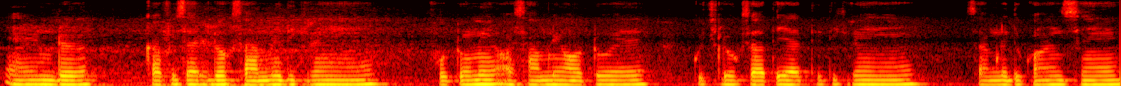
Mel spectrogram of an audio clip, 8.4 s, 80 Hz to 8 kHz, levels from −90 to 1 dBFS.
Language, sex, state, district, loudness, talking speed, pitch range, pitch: Hindi, male, Bihar, Sitamarhi, -28 LUFS, 170 wpm, 140-150 Hz, 145 Hz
